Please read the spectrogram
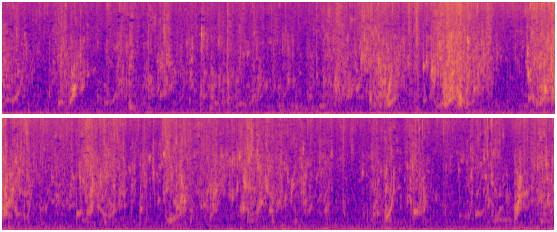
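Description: Water splashing and gurgling, with many short bubbling chirps that swell in the middle, over a steady low hum.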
